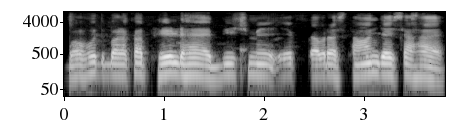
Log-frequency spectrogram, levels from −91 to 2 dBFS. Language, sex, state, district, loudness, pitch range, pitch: Hindi, male, Jharkhand, Sahebganj, -19 LUFS, 125-140 Hz, 135 Hz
